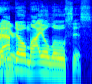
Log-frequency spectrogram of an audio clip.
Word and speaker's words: rhabdomyolysis: I'm going to get rhabdomyolysis.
